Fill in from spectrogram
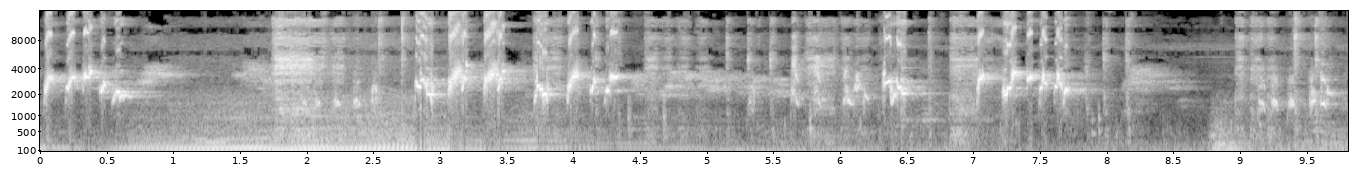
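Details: Red-whiskered bulbul singing 'boen'-style song, southern Thailand: repeated clusters of sweet whistled notes and quick chirps, with a steady low hum and a brief noisy stretch early on.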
